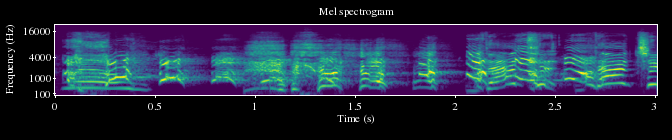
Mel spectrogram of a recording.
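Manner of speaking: high-pitched, laughing through the words; helpless laughter breaking into the reply. Real, not acted. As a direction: answer while cracking up. Teased about cleaning every day.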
